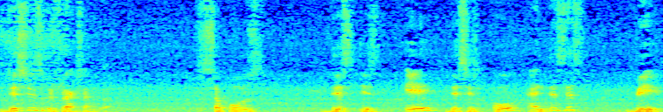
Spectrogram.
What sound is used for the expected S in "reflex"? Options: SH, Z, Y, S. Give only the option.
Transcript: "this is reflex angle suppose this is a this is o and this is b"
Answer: SH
